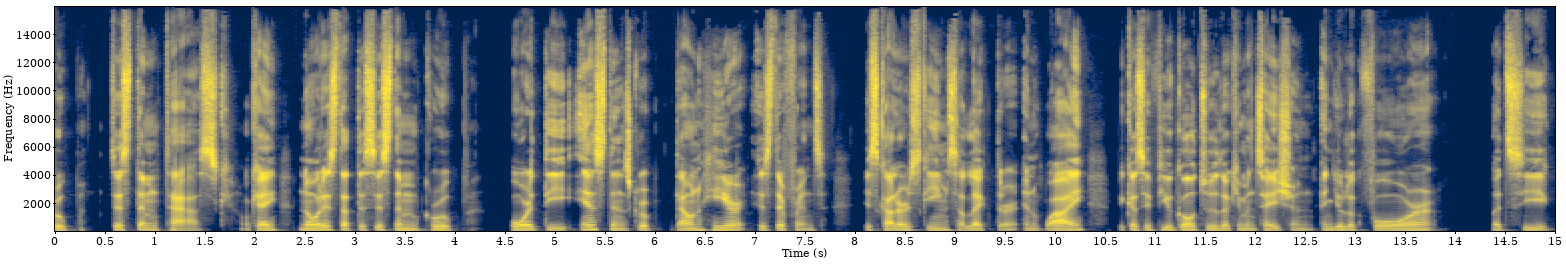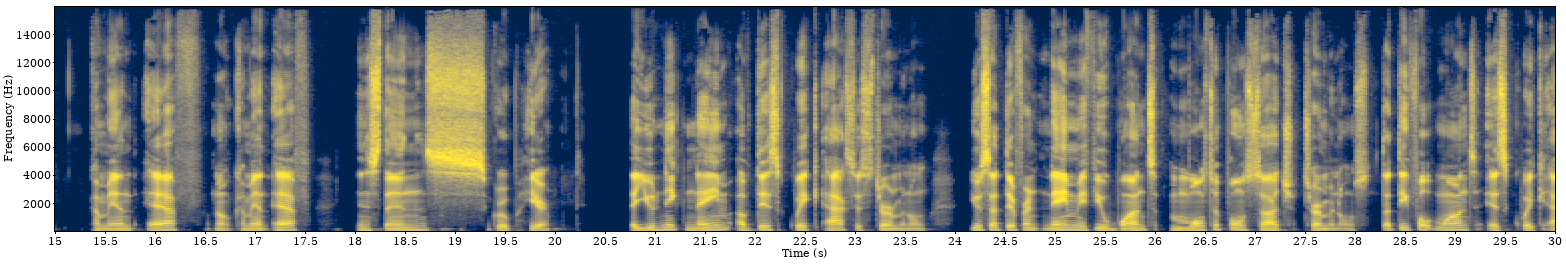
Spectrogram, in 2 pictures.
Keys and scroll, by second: 3.7-6.0 typing, 12.2 super+t, 13.5 shift+super+[, 15.8 alt+f, 16.9 super+f, 17.4-19.3 typing.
